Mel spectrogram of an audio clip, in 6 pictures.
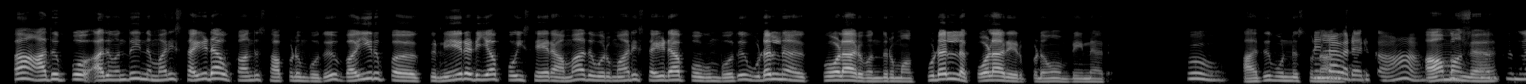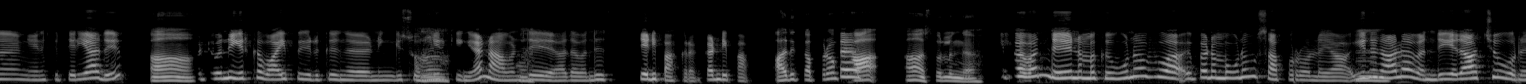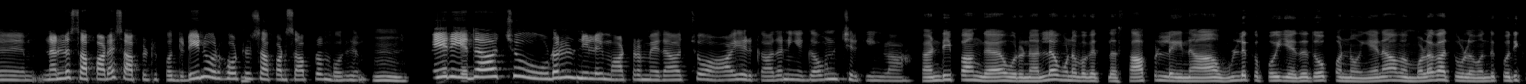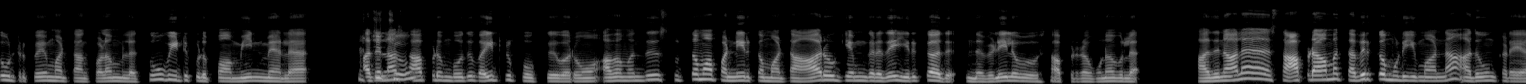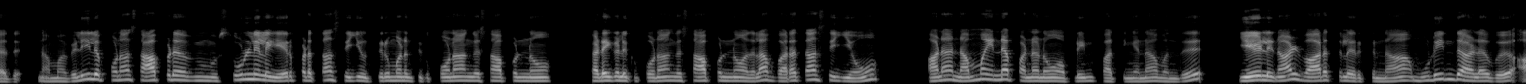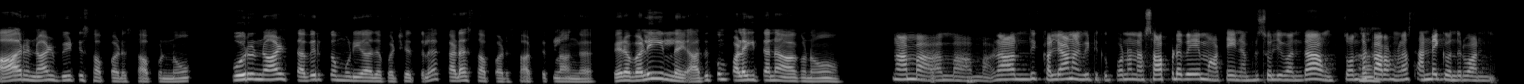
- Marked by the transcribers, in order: "உடல்ல" said as "உடல்ன"; surprised: "ஓ! அப்டிலாம் வேற இருக்கா. புதுசா இருக்குங்க"; tapping; afraid: "அச்சச்சோ!"; other background noise
- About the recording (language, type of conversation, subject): Tamil, podcast, உணவு சாப்பிடும்போது கவனமாக இருக்க நீங்கள் பின்பற்றும் பழக்கம் என்ன?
